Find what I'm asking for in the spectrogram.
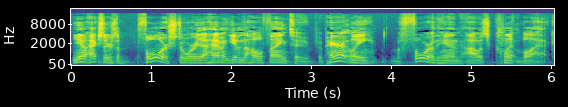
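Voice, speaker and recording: Bright and sharp in tone, a man at a medium pitch talks at a fairly quick pace with lively intonation and hardly any pauses. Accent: Arkansas. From Central Arkansas, near Little Rock. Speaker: country singer. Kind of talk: casual chat.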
